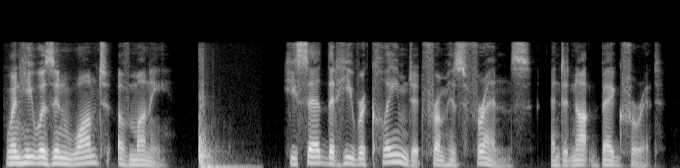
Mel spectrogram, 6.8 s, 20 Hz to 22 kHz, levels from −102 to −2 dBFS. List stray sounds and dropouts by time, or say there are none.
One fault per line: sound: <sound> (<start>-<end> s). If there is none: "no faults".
sound: thud (2.0-2.6 s)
